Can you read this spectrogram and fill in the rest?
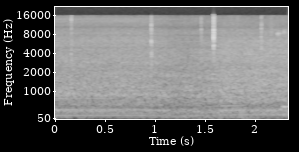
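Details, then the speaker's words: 2001 Subaru Outback with flashing check engine light (codes incl. P0748, P1540, P0500), engine off: steady cooling-fan hum with sharp relay clicks as fans and relays switch on by themselves; cooling fans and relays activating with engine off. "you can see that the fans are turning on by themselves the engine is off and then you can hear your release you can hear that everything is activated by themselves"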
